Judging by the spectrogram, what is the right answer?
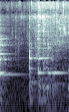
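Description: Bacon sizzling in hot grease in a cast iron pan, a soft steady crackle with a sudden louder spatter midway, fairly quiet and close.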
